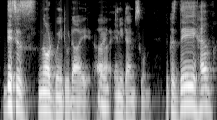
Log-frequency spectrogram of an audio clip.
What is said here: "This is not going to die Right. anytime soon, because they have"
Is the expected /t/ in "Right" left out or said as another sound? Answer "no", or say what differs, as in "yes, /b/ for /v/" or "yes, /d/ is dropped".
yes, /t/ is dropped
